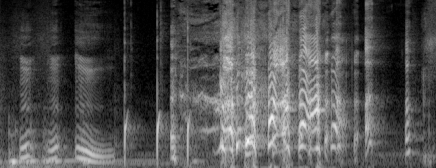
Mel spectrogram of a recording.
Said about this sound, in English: I'm having hiccups after this fucking podcast.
